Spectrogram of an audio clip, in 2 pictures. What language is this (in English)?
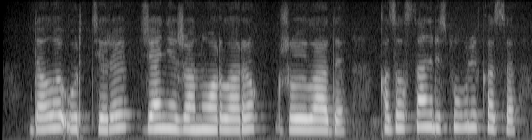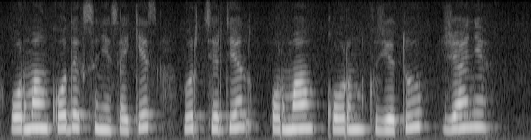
Kazakh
